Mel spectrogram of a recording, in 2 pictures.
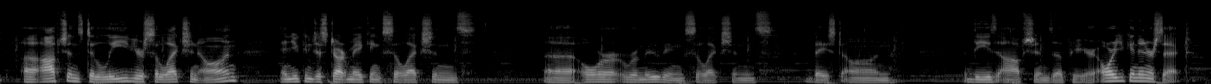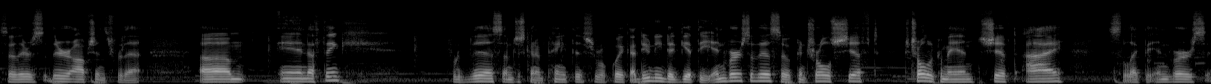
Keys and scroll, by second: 17.3 b, 21.9 ctrl+shift+i, 23.4 typing.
